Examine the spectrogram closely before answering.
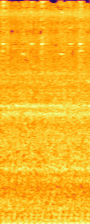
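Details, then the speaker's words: Carbureted Yamaha Xeon scooter engine idling after a rebuild: a steady, even low putter with no ticking or rattle. It was noisy, rattly and smoking before teardown, and now runs smooth with no exhaust smoke. Normal idle. "Nah, dia sangat halus sekali, tidak berisik. Beda sama waktu pas pertama kita bongkar ya."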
